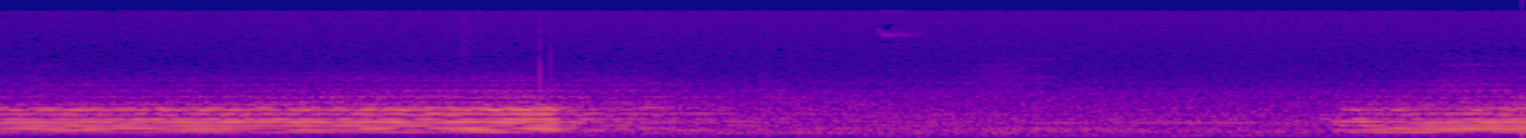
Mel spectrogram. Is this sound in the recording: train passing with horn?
yes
